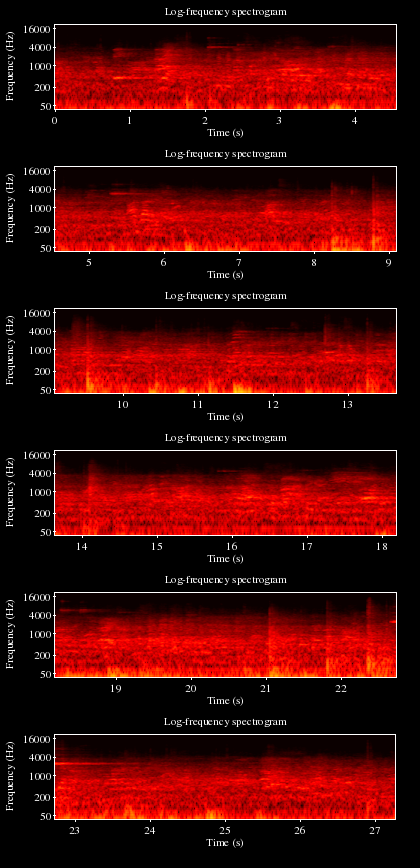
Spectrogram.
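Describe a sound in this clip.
Young players shout and call out across an echoing hall.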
